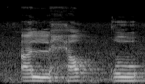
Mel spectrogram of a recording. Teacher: ایک تو موٹا اپنے قاف پڑھنا ہے اور اس کے اوپر شد بھی موجود ہے، اور یہاں پر ہا ہے، ہا نہیں پڑھنی۔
